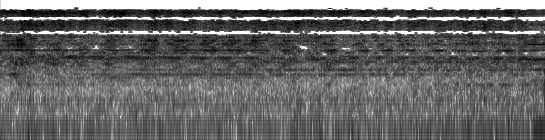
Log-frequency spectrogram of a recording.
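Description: A small battery-powered lint remover from TEMU runs continuously over clothing, shaving pills off the fabric with a steady high-pitched motor whine and faint scratchy cutting, close and alone with no talk.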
